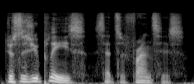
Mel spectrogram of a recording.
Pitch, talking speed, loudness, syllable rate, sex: 100 Hz, 215 wpm, -19 LUFS, 5.1 syllables/s, male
